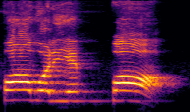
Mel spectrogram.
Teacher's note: देखिए प, देखिए सट रहा है, आप बोलिए नहीं बोला पा रहा है, नहीं होगा। प बोलिएगा तो ओष्ठ में सट जाएगा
